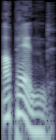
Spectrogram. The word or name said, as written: upend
